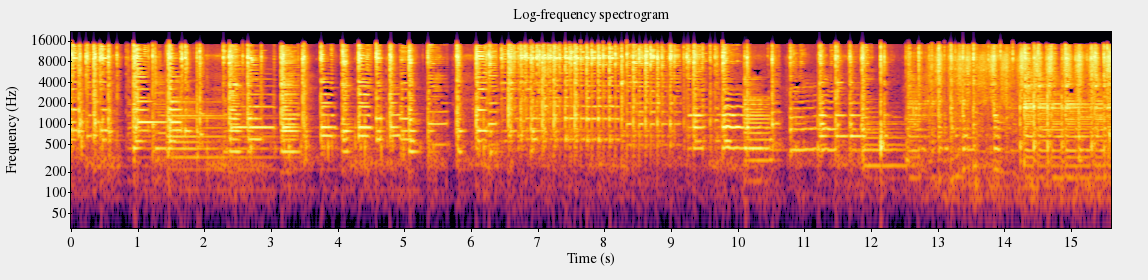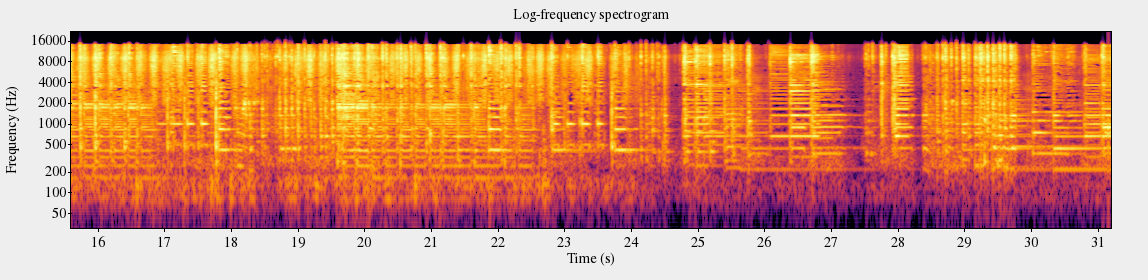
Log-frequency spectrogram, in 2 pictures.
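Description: Solo Stratocaster-style electric guitar: picked single notes and chord fills, then a long stretch of fast, even strumming in the middle, then picked notes again near the end.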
